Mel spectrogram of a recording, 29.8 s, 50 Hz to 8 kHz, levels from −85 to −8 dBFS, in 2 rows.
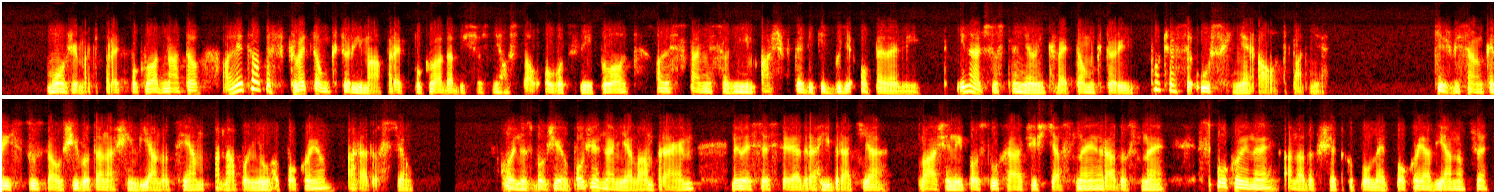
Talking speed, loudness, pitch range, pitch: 150 wpm, -18 LUFS, 75-90 Hz, 80 Hz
